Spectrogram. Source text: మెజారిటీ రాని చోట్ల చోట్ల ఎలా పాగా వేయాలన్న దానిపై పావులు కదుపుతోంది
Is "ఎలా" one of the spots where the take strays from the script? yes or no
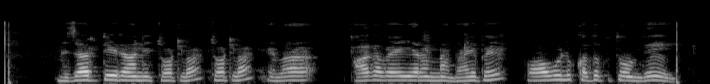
no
